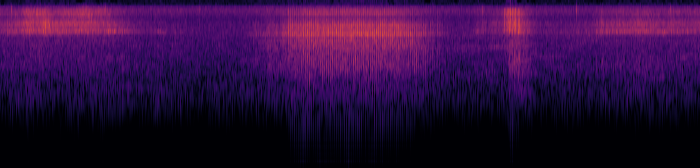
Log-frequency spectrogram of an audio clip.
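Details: Soft breathing, then one long, rough, fluttering inhaled snore and a brief snort afterward: snoring.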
